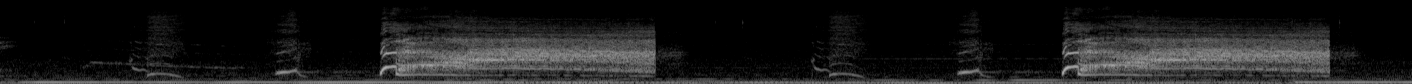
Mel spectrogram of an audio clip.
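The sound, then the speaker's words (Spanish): Two long, harsh human screams, loud, each preceded by short strained gasps, over a steady low hum in the background. “Empezó a gritar el cadáver, güey.”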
